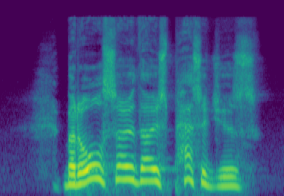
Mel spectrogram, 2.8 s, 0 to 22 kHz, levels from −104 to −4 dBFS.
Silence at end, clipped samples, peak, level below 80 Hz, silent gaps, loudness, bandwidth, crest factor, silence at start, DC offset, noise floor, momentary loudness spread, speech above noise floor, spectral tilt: 0.3 s; under 0.1%; -6 dBFS; -64 dBFS; none; -21 LUFS; 16 kHz; 16 dB; 0.65 s; under 0.1%; -57 dBFS; 14 LU; 36 dB; -5.5 dB/octave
